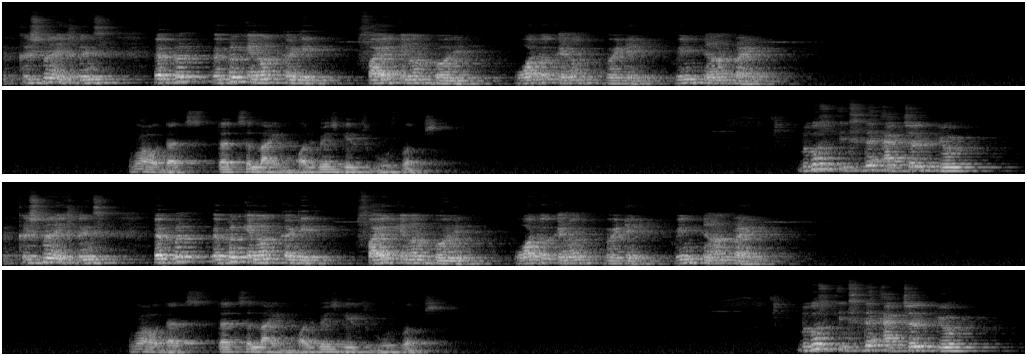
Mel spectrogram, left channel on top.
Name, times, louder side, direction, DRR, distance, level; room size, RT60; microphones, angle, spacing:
voice 1, 0.2-3.1 3.6-4.6 5.1-6.4 6.7-7.5 18.2-19.7, right 2 dB, 80° right, -5 dB, 1.3 m, -22 dB
voice 2, 11.5-14.6, left 1 dB, 15° left, 3 dB, 0.3 m, -26 dB
4.4 x 2.9 x 2.2 m, 0.96 s
head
